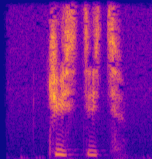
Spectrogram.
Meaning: 1. to clean, to scour 2. to peel
- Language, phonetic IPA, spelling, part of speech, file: Russian, [ˈt͡ɕisʲtʲɪtʲ], чистить, verb, Ru-чистить.ogg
